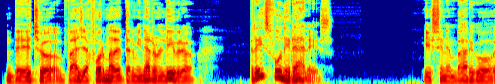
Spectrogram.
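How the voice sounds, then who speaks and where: A man delivering a sermon in a warm, mellow voice. He speaks in a measured, deliberate way and leans on rhetorical questions for emphasis. The recording is dry and close, with no room sound. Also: medium pitch, vocal fry, dry recording. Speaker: preacher.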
